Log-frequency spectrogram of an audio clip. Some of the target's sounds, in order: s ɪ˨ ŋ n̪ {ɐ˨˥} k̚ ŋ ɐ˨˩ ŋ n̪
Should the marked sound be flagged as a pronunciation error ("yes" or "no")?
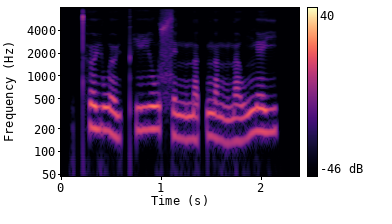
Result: no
